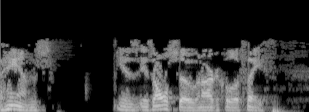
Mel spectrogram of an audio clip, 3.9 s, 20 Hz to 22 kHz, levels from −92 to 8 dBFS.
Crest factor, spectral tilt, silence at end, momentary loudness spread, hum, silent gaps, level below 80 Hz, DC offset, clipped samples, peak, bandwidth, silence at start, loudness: 16 dB; -4 dB/octave; 0.35 s; 15 LU; none; 1.16-1.39 s; -42 dBFS; under 0.1%; under 0.1%; -4 dBFS; 5.4 kHz; 0 s; -19 LUFS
